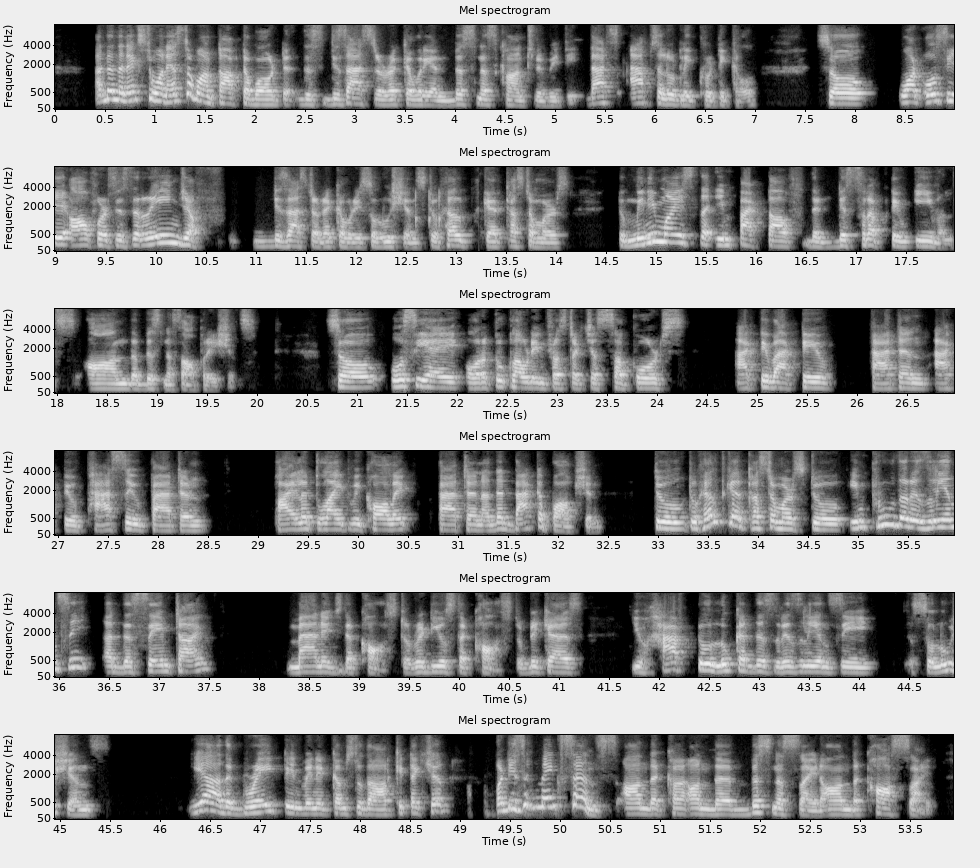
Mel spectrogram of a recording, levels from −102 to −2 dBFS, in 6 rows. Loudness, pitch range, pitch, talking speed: -19 LUFS, 140-185 Hz, 155 Hz, 130 wpm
